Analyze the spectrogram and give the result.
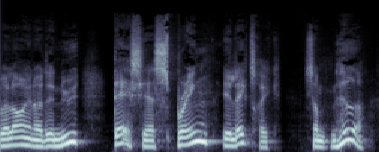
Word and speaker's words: Dacia: Og apropos børnecontainer, så har rumænske Dacia jo, eller Dacia, sådan der udtales det vist,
